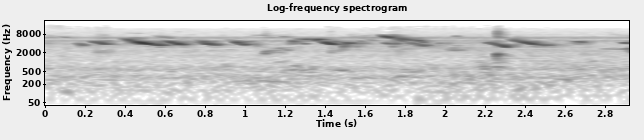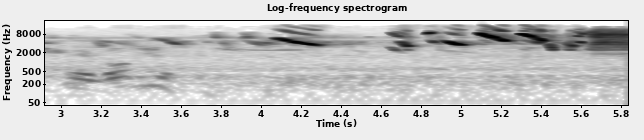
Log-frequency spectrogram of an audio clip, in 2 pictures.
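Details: Song of a chestnut-capped blackbird in the sertão of Bahia, Brazil: soft, scattered, high chirping builds into loud, sharply falling whistles and quick notes, ending in a raspy buzz.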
